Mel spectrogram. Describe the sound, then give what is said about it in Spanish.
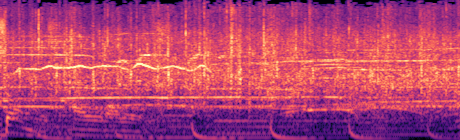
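Loud, sustained audience applause welcoming a pastor at Presencia Viva fills the whole stretch, a dense steady wash of many hands clapping, with music playing underneath. “Quiero pedirles que reciban con un caluroso aplauso al pastor”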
